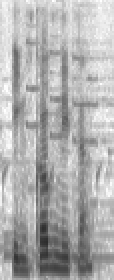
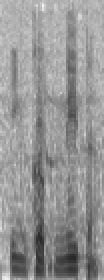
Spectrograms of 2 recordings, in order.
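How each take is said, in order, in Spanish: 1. La sílaba tónica es la antepenúltima. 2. La sílaba tónica es la penúltima. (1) "La sílaba tónica o el acento debe tenerlo en la antepenúltima sílaba" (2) "se convertiría claramente en una palabra grave"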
